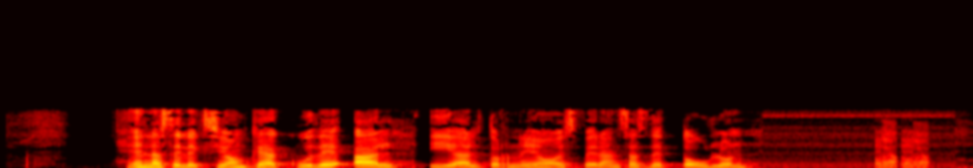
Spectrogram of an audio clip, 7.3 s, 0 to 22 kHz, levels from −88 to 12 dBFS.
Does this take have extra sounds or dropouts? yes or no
yes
